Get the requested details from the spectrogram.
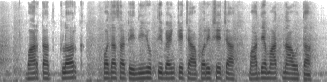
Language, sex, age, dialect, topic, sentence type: Marathi, male, 18-24, Southern Konkan, banking, statement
